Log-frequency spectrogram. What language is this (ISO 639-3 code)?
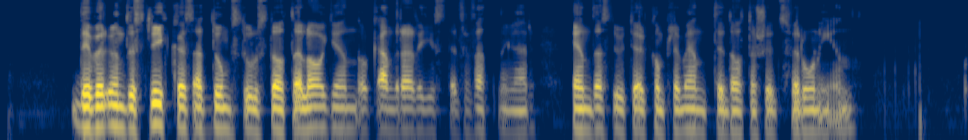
swe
